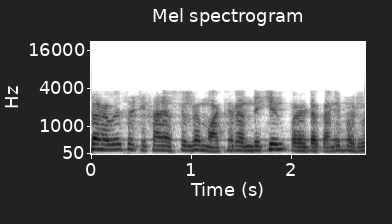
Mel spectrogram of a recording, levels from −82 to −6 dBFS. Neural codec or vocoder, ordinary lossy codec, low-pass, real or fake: codec, 24 kHz, 1 kbps, SNAC; none; 3.6 kHz; fake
